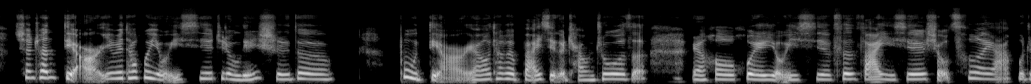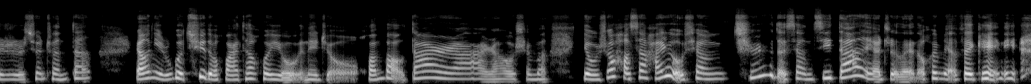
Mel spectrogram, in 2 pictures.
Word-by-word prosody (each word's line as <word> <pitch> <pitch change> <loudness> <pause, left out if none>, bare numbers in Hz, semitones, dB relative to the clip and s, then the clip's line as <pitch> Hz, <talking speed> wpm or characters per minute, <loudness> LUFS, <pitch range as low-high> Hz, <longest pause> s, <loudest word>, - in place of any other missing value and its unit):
宣 310 -1 -1
传 310 0 +3
点 305 - +4
儿， - - +1
因 265 - -1
为 280 - +3
它 295 +2 +2
会 305 -1 +2
有 235 - +1
一 - - -2
些 265 - -4
这 270 0 -7
种 235 -5 +1
临 215 +6 +1
时 235 -5 -1
的 235 -2 0 0.7
布 325 -6 +4
点 220 - 0
儿， - - -4
然 - - -1
后 230 +2 -1
它 260 +1 -3
会 255 -1 +2
摆 230 -1 0
几 430 - +1
个 465 - -2
长 205 0 -4
桌 245 +2 +3
子， 290 +5 -4 0.4
然 215 -1 -1
后 225 0 0
会 220 -1 +4
有 210 - +1
一 215 - -2
些 225 +1 -3
分 245 +3 +1
发 - - +1
一 225 -2 -3
些 240 +2 +2
手 - - -2
册 280 -3 -4
呀， 250 -1 -4
或 - - -3
者 230 - -4
是 225 0 -4
宣 265 +2 -5
传 245 -3 -5
单。 140 - -5 0.4
然 245 - +7
后 285 - -1
你 285 - -1
如 230 -1 0
果 265 0 +4
去 265 +8 +2
的 245 -8 +4
话， 220 -1 -2
它 260 +3 -2
会 250 -2 +1
有 220 - +1
那 230 -1 -1
种 - - -6
环 225 +2 0
保 295 - 0
袋 275 - -4
儿 295 -3 +1
啊， 255 - -4
然 120 +1 -5
后 125 -1 -4
什 235 - -7
么， 235 +1 -5 0.3
有 235 -3 +3
时 315 - -3
候 350 - +4
好 280 -7 0
像 300 +5 -1
还 285 +1 0
有 445 +6 +5
像 265 -4 -2 0.2
吃 305 - -1 0.2
的， - - +1
像 260 -4 -3
鸡 290 +5 +1
蛋 340 +7 +3
呀 - - +2
之 - - 0
类 - - -1
的， - - -3
会 275 - 0
免 260 - -1
费 245 +2 +7
给 260 +1 +4
你。 260 0 -1
250 Hz, 270 characters per minute, -19 LUFS, 230-285 Hz, 0.7 s, 然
